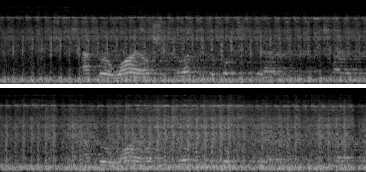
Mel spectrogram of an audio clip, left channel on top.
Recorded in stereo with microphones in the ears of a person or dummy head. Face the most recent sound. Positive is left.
turn(degrees=45)  # may be behind; listen again after turning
